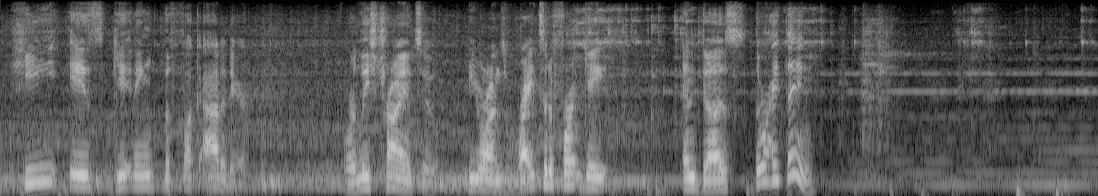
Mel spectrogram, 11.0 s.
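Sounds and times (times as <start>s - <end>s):
speech: 0.1s - 2.7s, 3.4s - 6.2s, 6.8s - 8.2s
keys jingling: 5.7s - 10.9s.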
